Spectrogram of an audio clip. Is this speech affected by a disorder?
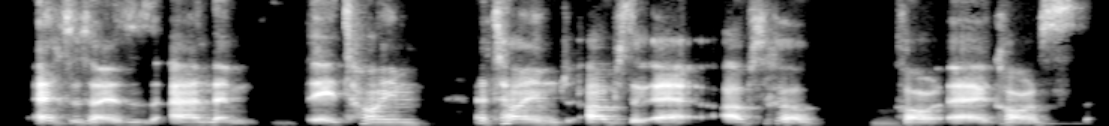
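Yes: cerebral palsy; very slightly delayed speech.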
